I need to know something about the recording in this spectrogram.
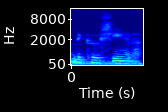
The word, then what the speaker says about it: Nicotiana: And there's the one that I don't know how to pronounce, Nicotiana? Nicotiana? Nicotiana, Yes.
